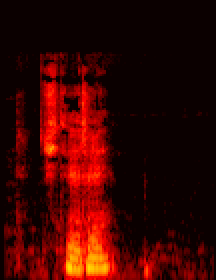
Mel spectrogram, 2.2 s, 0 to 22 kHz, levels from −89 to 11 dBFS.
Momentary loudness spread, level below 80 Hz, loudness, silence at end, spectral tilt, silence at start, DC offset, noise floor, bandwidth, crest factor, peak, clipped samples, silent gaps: 9 LU; -60 dBFS; -30 LUFS; 0.7 s; -5 dB/octave; 0.4 s; under 0.1%; -71 dBFS; 11 kHz; 20 dB; -12 dBFS; under 0.1%; none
